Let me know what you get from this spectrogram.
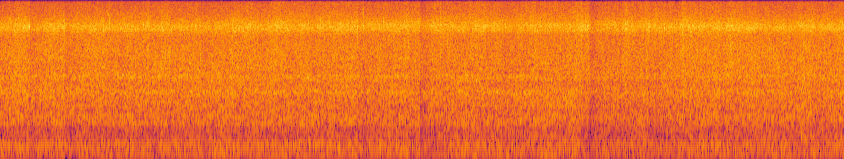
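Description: Shredded chicken with onion and garlic sizzling as it sautés in oil in a nonstick frying pan, a steady frying hiss, with a few soft scrapes of a silicone spatula as it is stirred.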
